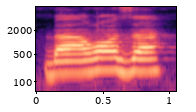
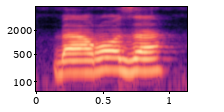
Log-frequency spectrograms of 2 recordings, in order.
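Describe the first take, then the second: Both takes have the same delivery.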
